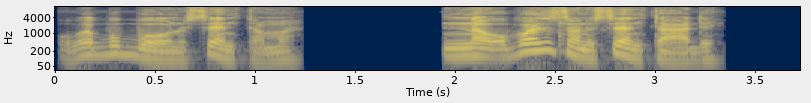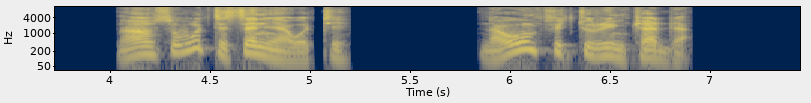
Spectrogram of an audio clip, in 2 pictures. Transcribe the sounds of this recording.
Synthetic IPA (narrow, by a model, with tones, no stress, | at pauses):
wɔ˨bɛ˦bʊ˦bɔ˨nʊ̃˨sɛ˦n̩˨tʰã˨mã˦ | n̩˦nã˨ɔ˨bɛ˦s̬ɪ˦sã˨nʊ̃˨sɛ˦˨n̩˨tʰa̰ː˨dɪ˦ | nã˨n̩˦sʊ˦wʊ˦tʰɪ˨sɛ˦nɪ̃˨a˨wʊ˨tʰɪ˦ | nã˨wʊ̃˦m̩˦fɪ˦tʰʊ˦ɾi˦ɲ̩˨t͡ɕᶣa˦da̰˨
